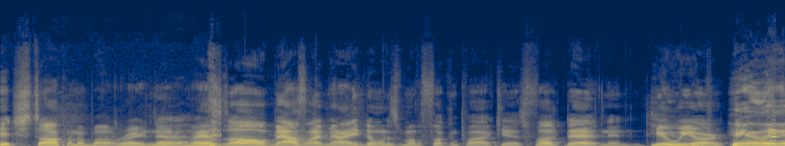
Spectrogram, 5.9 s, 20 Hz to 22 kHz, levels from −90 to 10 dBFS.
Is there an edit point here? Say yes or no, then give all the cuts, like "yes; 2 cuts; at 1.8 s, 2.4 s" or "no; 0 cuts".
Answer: yes; 1 cut; at 1.7 s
